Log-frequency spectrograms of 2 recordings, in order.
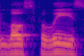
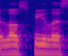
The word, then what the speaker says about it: Los Feliz: hollywood well technically technically los feliz or los feliz depending on how you want to pronounce it but the area in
